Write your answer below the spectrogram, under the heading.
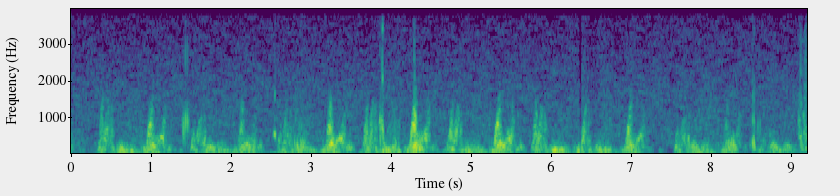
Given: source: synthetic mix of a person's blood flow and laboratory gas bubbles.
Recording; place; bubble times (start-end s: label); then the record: Doppler ultrasound of blood flow; precordium
1.38-1.48 s: bubbles
2.52-2.59 s: bubbles
2.77-2.96 s: bubbles
3.83-4.12 s: bubbles
8.48-8.64 s: bubbles
9.09-9.21 s: bubbles
From the record:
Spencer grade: 2 (many but less than half of the cardiac periods contain bubble signals, singularly or in groups); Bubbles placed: only in the low amplitude regions of the cardiac cycle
